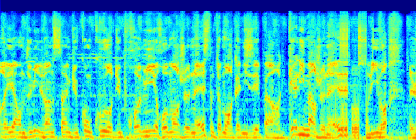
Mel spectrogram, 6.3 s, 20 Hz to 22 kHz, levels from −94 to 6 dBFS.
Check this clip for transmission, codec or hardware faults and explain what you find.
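Three kinds of fault are audible.

A noise suppressor applied to music or sounds stays on for the whole clip. It treats steady tones and decaying tails as noise and pulls them down, so the level keeps pumping, swinging by roughly 5 dB, while attacks come through.

The sound is cut by the noise suppressor at 1.08 to 1.23 s, 3.14 to 3.3 s and 5.98 to 6.14 s. Each time, the suppressor misjudges the sound as noise and ducks it, by about 6 dB, about 4 dB and about 7 dB. The dips sound like brief sags.

Robotic sound from repeated short buffers appears from 4.97 to 5.51 s. The sound turns into a rigid, metallic buzz at 50 Hz. The likely cause is late audio, with the last short stretch replayed to fill the gaps, which fits a 20 ms buffer. Roughly half of that span is repeats.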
